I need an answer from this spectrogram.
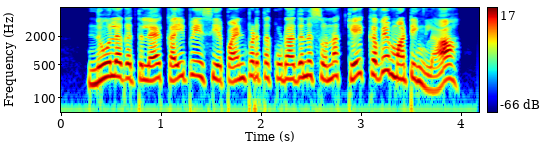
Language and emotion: Tamil, angry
